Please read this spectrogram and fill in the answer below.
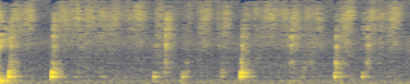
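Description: Marker pen writing on a whiteboard: a string of short squeaks and scrapes from the felt tip as letters are drawn, the sharpest about half a second and two and a half seconds in.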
